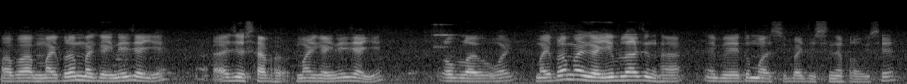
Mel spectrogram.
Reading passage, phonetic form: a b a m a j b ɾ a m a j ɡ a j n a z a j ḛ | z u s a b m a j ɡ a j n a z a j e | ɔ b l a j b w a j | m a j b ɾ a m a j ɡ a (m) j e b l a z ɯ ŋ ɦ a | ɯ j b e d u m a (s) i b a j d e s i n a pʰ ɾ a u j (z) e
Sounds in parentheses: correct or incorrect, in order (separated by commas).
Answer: incorrect, correct, incorrect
